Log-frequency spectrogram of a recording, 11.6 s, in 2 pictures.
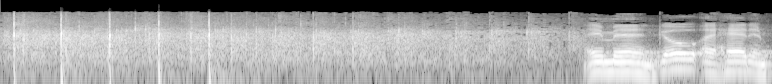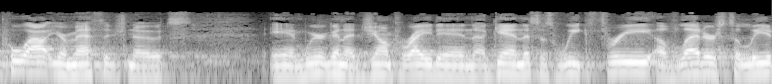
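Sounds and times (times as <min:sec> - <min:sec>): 
jail campus church congregation applauding: 0:00.0 - 0:04.8
speech: 0:04.4 - 0:11.5.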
